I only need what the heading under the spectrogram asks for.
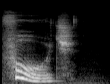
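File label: "forge", British English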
